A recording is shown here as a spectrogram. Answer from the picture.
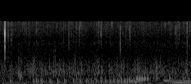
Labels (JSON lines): {"label": "biophony", "recorder": "SoundTrap 300"}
